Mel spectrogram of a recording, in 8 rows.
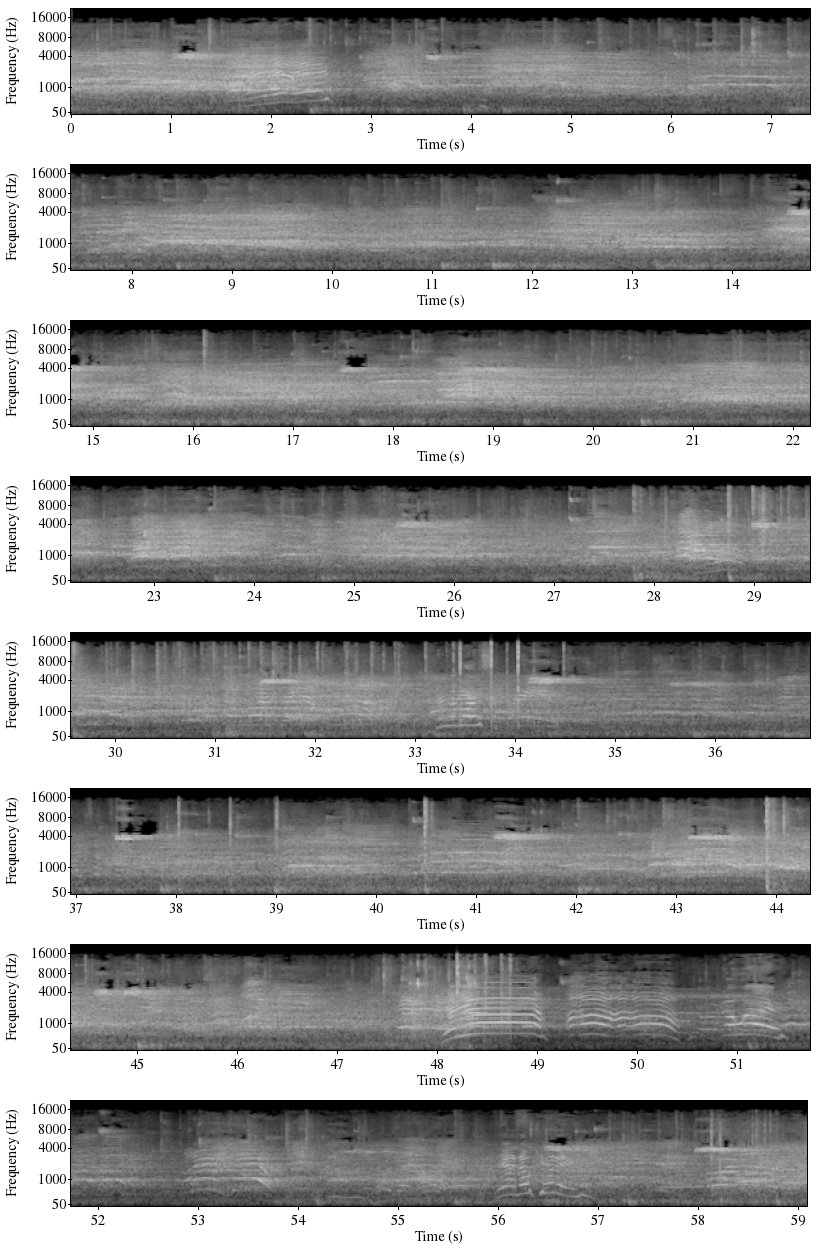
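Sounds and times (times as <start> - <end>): voices of players and spectators: 0.0 - 59.0
volleyball being struck: 43.8 - 44.3.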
